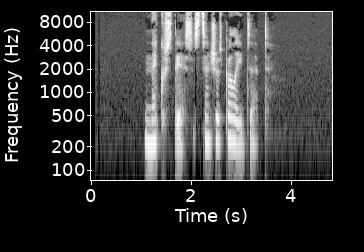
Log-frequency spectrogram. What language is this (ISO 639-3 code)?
lav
